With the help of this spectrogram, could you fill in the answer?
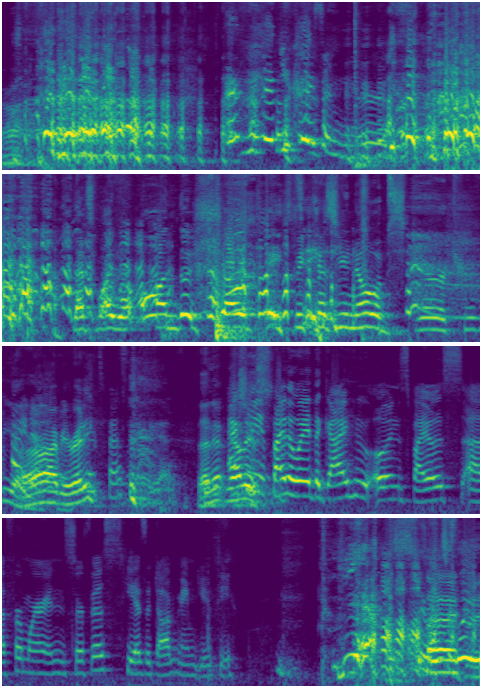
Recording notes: Three Microsoft Legends join us in the Channel 9 Studios, with a live studio audience, for a Game Show!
